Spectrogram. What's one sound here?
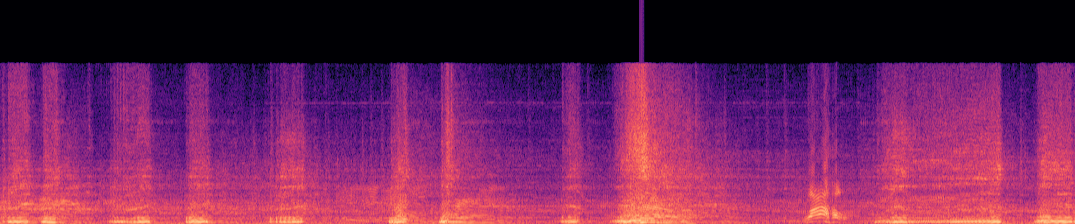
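A dirt bike engine revs loudly in sharp bursts, rising and falling in pitch.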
